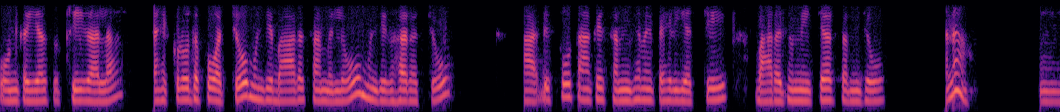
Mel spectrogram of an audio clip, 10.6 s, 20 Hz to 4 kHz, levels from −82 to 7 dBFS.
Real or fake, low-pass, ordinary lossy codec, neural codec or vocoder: real; 3.6 kHz; AAC, 32 kbps; none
